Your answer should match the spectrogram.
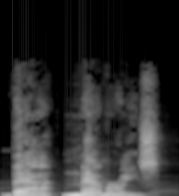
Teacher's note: bad 字的 D 去掉，这叫略音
